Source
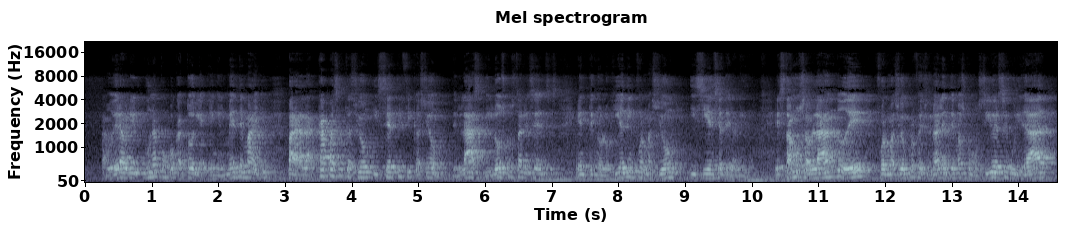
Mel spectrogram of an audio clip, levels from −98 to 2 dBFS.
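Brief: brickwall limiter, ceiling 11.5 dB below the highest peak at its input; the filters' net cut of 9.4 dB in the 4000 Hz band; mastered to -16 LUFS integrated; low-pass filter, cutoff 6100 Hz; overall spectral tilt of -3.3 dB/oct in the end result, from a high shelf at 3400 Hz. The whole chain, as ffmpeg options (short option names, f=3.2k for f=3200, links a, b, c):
-af "lowpass=6.1k,highshelf=f=3.4k:g=-9,equalizer=f=4k:t=o:g=-6,volume=23dB,alimiter=limit=-6dB:level=0:latency=1"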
